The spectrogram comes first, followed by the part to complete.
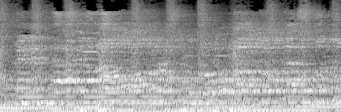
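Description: Live gospel worship song: a woman leads the singing into a microphone, with backing singers and a band behind her and a steady bass line underneath.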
